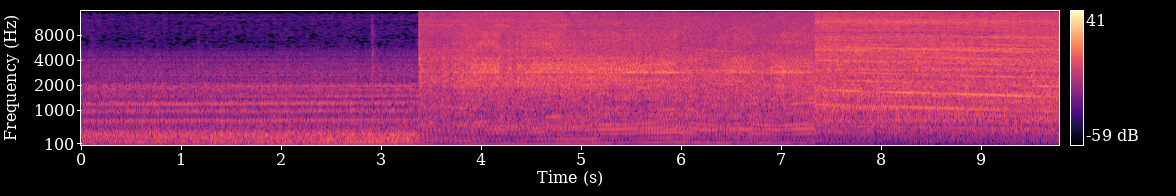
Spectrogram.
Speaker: También tienes que saber que la mayoría de los engranes de la transmisión contiene en la parte interna de manera transversal un valero de agujas como este. Cuando estos se dañan, se puede escuchar un ruido en la transmisión, algo así.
